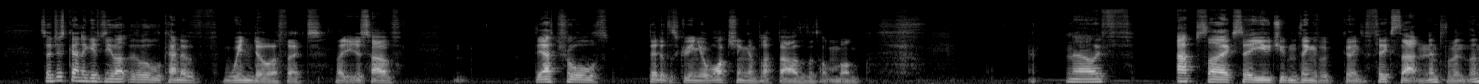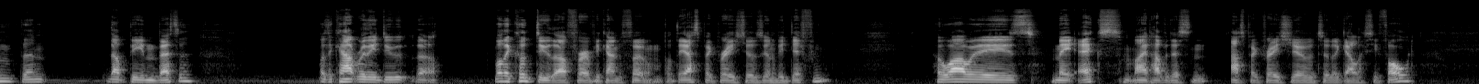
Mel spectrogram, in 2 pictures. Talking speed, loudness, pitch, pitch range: 185 wpm, -25 LUFS, 105 Hz, 90-125 Hz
